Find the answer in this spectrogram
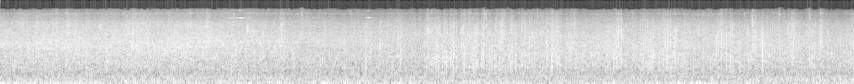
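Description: Steady rain falling on an umbrella held over the microphone, with scattered drop ticks over an even hiss, and a low rumble of traffic and tyres on the wet street.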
